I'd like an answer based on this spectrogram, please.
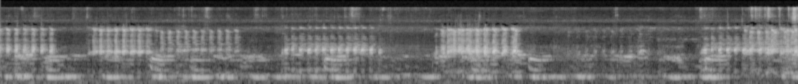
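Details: Rainy night frog singing, with repeated rattling trill bursts of about a second alternating with short chirping notes, set against an unbroken low croaking chorus from many frogs.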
